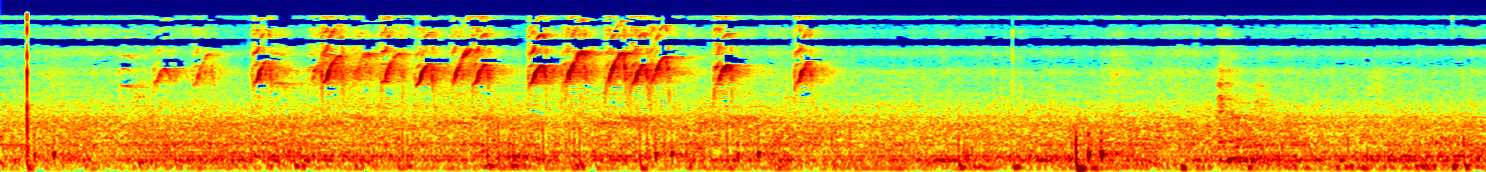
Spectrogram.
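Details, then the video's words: Common kingfisher on the Zenpukuji River in Suginami, Tokyo, filmed by smartphone with telephoto lens: a run of sharp, high, downslurred whistled notes in quick succession, then fading, with steady high electronic hiss. "善福寺川 カワセミ"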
